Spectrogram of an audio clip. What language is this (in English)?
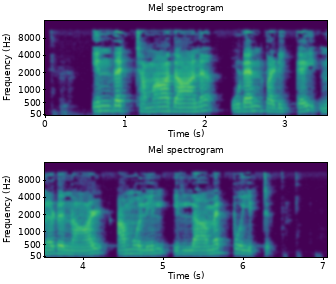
Tamil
